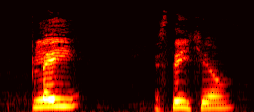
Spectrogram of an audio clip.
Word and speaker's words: PlayStation: PlayStation, mejor pronunciado con la S, VR 2.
